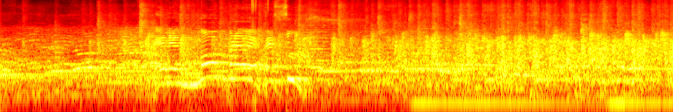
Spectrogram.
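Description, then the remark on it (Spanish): An audience claps loudly and steadily for the Lord, a dense wash of applause mixed with cheering voices and crowd chatter that stays strong throughout. “Dele fuerte se aplauso al Señor, que está aquí con al Señor.”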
